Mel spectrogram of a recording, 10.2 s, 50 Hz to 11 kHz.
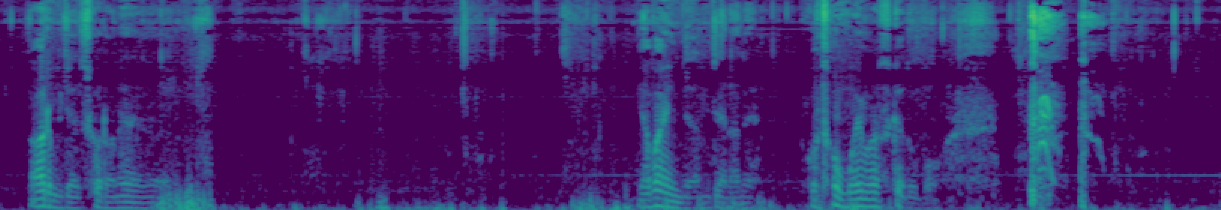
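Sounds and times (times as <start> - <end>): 
speech: 0.2 - 1.8, 5.4 - 8.2
person coughing harshly: 8.5 - 9.4
person clearing throat: 8.6 - 9.4.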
